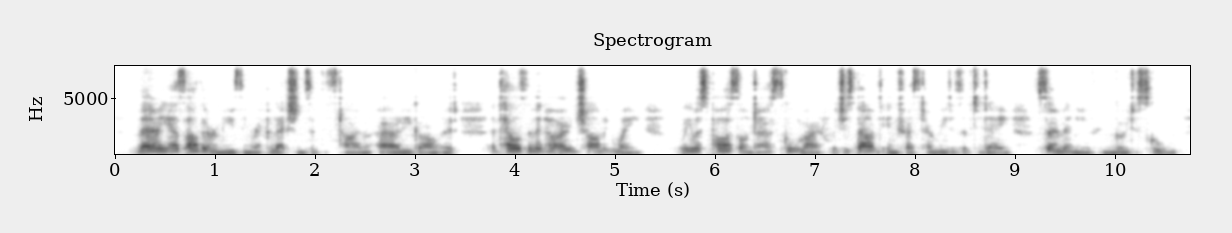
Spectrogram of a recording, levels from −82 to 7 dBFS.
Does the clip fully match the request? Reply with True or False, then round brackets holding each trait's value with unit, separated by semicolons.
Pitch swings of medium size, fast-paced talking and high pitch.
True (4.1 semitones; 255 wpm; 210 Hz)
